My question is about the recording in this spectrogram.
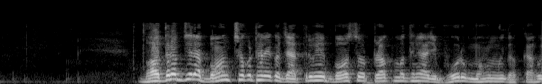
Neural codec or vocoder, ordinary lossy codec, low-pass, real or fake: none; none; 7.2 kHz; real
